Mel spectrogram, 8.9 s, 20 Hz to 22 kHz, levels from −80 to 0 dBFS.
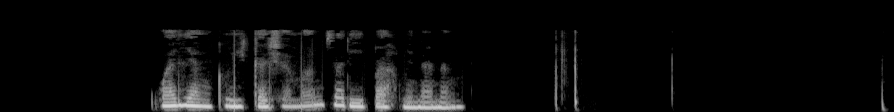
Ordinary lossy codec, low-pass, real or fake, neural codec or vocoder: MP3, 32 kbps; 7.2 kHz; real; none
